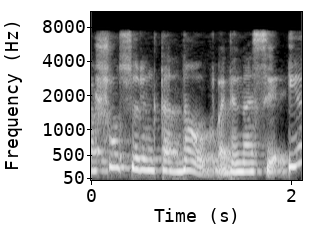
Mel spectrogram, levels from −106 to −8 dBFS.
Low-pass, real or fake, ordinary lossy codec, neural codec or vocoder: 7.2 kHz; fake; MP3, 96 kbps; codec, 16 kHz, 4 kbps, FreqCodec, larger model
